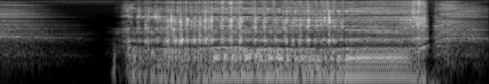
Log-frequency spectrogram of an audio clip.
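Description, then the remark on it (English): A deep, sustained dinosaur growl rumbles for about a second and a half, rough and loud with a raspy low roar, ending abruptly after a brief quiet start, from Buck, a T. rex lowering his big red head. “Buck lowered his big red head and growled at them.”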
